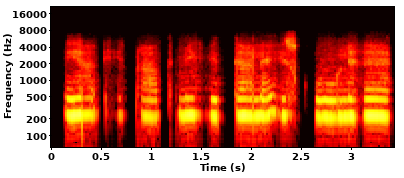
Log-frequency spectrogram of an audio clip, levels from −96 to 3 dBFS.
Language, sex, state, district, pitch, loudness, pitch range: Hindi, female, Bihar, Supaul, 230 Hz, -26 LUFS, 225-235 Hz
